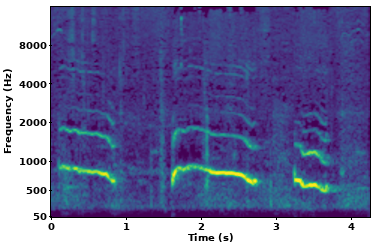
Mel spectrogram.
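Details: Whining from German Shepherd puppies in Chennai: three drawn-out tonal whines, the middle one held over a second, each sliding gently downward at the end, with quiet gaps between.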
